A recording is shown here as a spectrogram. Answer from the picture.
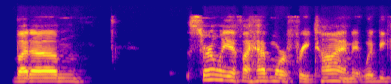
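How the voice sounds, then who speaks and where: In an American accent, a man with a plain, everyday voice speaks at a moderate pace with ordinary pitch variation. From western Massachusetts. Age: 60s. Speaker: physicist and business consultant. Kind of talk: casual interview chat.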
